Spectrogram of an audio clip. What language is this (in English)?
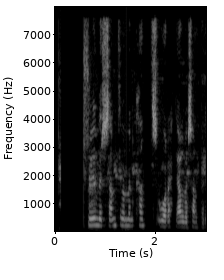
Icelandic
